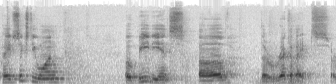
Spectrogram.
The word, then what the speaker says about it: Rechabites: 61 obedience of the wreck of eights or Ricca bites I looked up the pronunciation of that and is I believe it's closer to wreck of eights so what was last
